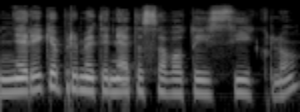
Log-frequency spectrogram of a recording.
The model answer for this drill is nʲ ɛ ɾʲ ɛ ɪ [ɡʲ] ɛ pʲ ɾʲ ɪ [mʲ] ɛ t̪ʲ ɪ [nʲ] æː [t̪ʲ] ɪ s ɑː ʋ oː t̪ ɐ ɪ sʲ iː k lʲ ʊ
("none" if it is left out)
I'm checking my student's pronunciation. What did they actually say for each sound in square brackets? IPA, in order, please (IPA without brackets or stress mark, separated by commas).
kʲ, mʲ, nʲ, t̪ʲ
